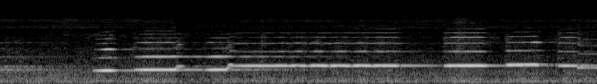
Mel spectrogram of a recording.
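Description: Background music: a slow wind-instrument melody of long held notes that step up and down in pitch.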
